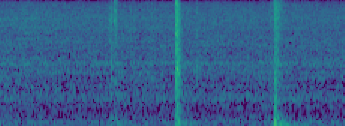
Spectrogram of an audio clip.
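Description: Two short, sharp clicks about two-thirds of a second apart, the second louder: a car's sun visor being swung back and snapped into its clip, over a steady low cabin hum.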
